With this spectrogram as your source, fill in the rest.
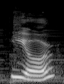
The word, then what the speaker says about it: heir: Next word is ईयर, एच is silent. British accent के according H जब किसी word के स्टार्ट पर आ जाए तो वो साइलेंट होता है।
